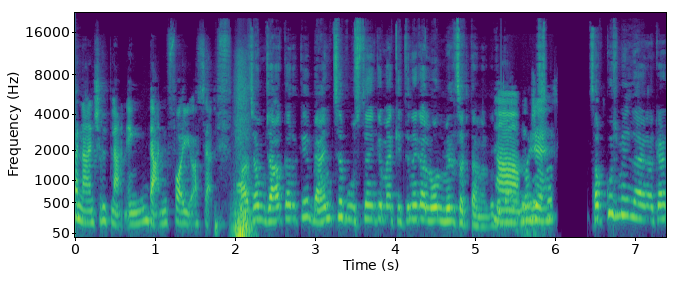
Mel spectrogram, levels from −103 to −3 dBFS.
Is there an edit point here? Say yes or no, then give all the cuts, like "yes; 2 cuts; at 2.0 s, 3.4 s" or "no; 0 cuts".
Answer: yes; 1 cut; at 2.0 s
